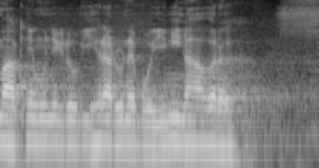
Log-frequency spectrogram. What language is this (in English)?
Czech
